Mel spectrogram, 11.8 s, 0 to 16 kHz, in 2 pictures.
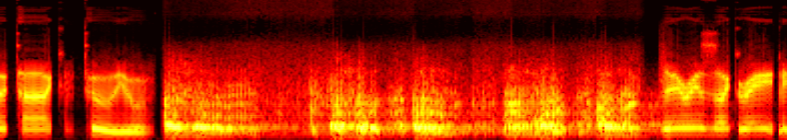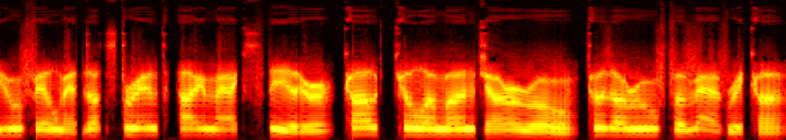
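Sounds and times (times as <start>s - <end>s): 
speech: 0.0s - 1.3s, 5.2s - 11.7s
lion roaring: 1.2s - 5.0s.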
